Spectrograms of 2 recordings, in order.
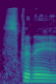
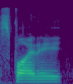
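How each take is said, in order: First: The first vowel is short, as in pin. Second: The first vowel is long, as in pine. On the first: The speaker calls it wrong. "I keep pronouncing it as spinny" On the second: The speaker calls it right. "and not spiny"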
